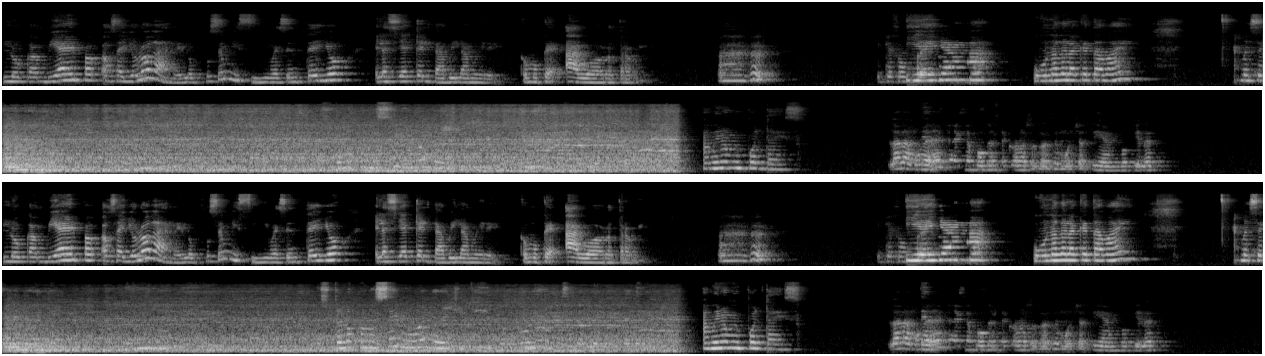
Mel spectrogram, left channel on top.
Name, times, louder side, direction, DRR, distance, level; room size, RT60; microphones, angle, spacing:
voice 1, 0.0-3.4 3.7-6.4 9.0-9.9 10.3-11.8 12.3-13.2 13.8-14.9 15.7-19.1 19.6-20.6 21.8-21.9, right 5 dB, 65° right, 1.1 m, -23 dB
voice 2, 7.2-7.7 8.7-9.3 21.5-24.1, left 1 dB, 20° left, 1.3 m, -28 dB
sound 1, 12.6-19.4, left 3 dB, 35° left, 0.7 m, -21 dB
10.0 x 3.5 x 6.4 m
head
